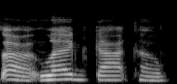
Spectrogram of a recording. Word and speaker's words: Legato: I think I'm pronouncing it wrong. It's Legato.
